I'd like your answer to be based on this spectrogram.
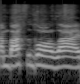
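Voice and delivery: ordinary talk, nothing marked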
